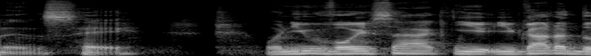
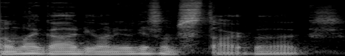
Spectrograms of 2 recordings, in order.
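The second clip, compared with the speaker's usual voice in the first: put-on California Valley Girl accent; 5 dB quieter than usual. Repeating what was said last time in a Valley Girl voice. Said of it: "my Valley Girl".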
